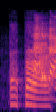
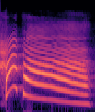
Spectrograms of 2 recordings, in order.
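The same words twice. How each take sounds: First: Said in the usual way. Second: High, loud, drawn-out echo; excited echo. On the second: Shown as a demonstration. Parent echoes Elise's word back, high and excited. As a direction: celebrate the word in a raised pitch. Cheering the toddler's attempt.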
